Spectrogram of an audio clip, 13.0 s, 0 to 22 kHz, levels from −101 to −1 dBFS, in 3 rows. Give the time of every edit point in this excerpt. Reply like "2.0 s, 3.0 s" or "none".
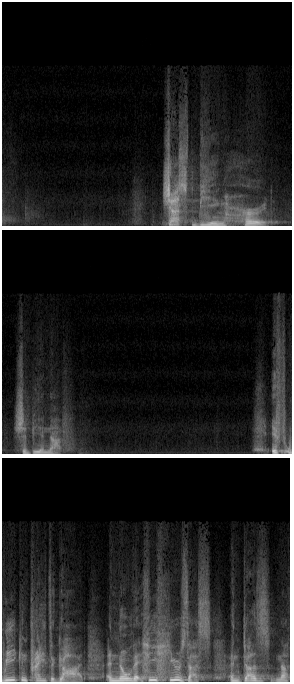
none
